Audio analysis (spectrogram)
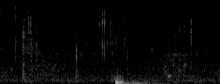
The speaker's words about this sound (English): Roll up your sleeves, pour yourself another drink, because this is Off the Cuff. Cheers, everyone.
